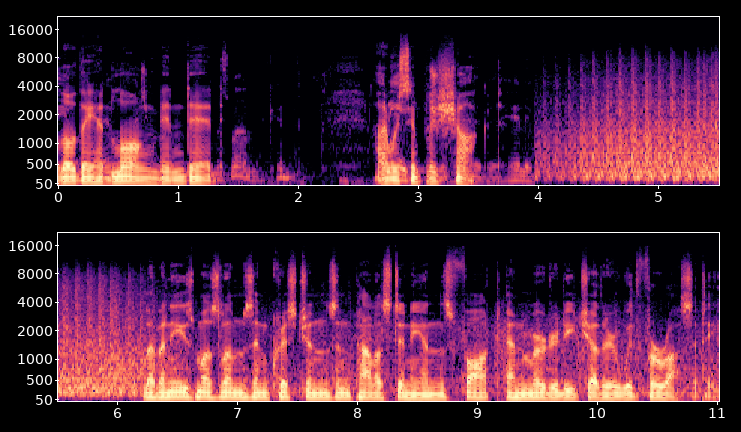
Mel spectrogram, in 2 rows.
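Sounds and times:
automatic gunfire: 4.0 - 6.7.

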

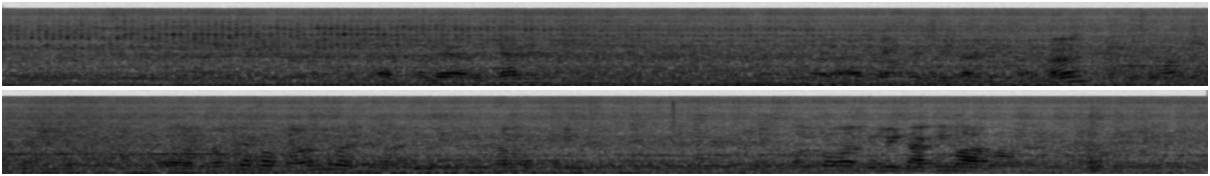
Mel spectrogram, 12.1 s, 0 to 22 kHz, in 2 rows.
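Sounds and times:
engine running: 0.0 - 12.0
faint voices talking: 0.0 - 12.0.

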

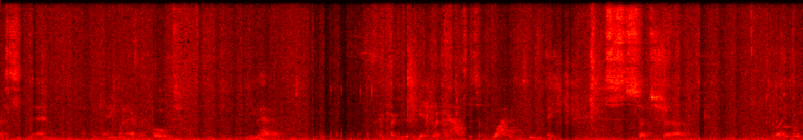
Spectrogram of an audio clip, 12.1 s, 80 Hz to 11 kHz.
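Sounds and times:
low rumble of background noise: 0.0 - 12.0.

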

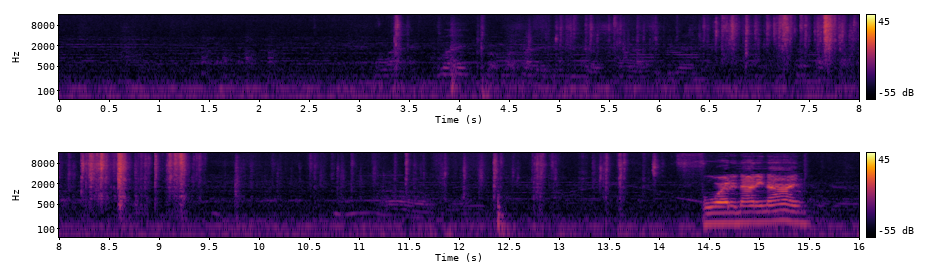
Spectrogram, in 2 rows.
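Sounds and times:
steady low hum: 0.0 - 16.0
foil wrapper tearing and crinkling: 4.9 - 9.5, 10.5 - 14.0.

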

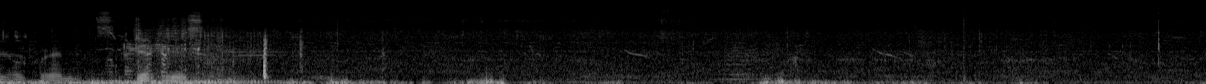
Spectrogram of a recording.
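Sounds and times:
flies buzzing: 3.9 - 12.0.

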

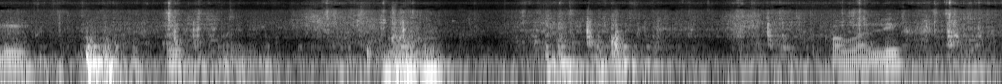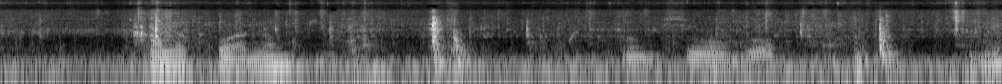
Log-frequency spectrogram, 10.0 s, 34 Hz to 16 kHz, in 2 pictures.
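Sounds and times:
loud low thumps on boat: 0.4 - 3.3.

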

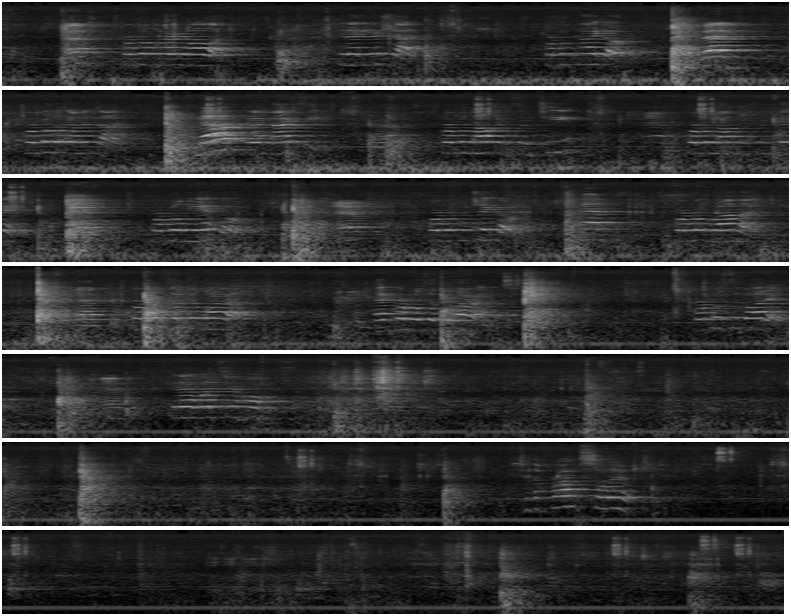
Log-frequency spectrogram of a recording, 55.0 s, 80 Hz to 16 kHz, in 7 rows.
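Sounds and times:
boots stamping on hall floor: 9.4 - 12.2, 13.7 - 26.4.

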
